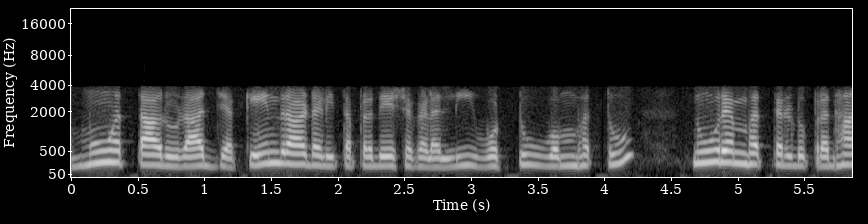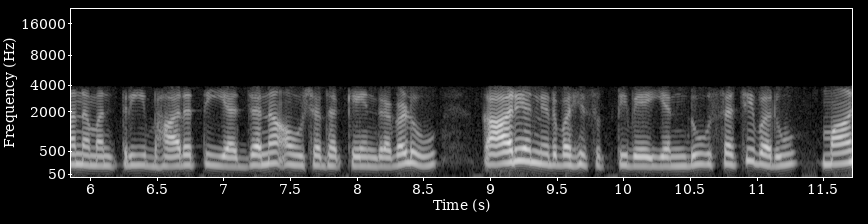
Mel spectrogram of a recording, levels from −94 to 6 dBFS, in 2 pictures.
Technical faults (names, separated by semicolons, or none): none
